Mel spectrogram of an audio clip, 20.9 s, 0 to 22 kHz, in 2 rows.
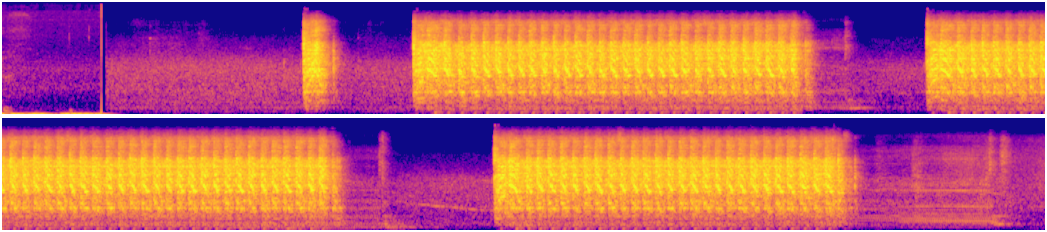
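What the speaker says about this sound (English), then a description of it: "I might give it a go and see if I can start it." A 1996 Suzuki GSX-R 750 SRAD track bike with a fixed fuel leak cranks over in three loud, even bursts of several seconds each, separated by brief pauses.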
